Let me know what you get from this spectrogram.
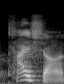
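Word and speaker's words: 泰山: Tyson in Korean or Tai Shan is the Chinese pronunciation but the first line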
